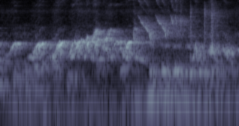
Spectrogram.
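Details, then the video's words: Common iora in active, energetic song: a rapid run of short upslurred whistles about four per second, then buzzy descending notes, over a low background hum. "larwo Gacor"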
